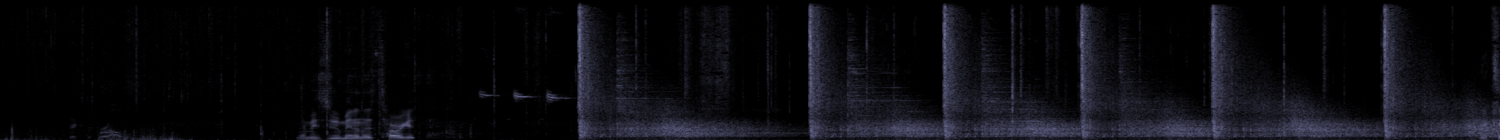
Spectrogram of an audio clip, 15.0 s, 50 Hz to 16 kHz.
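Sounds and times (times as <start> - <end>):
rifle shots echoing: 5.8 - 15.0.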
